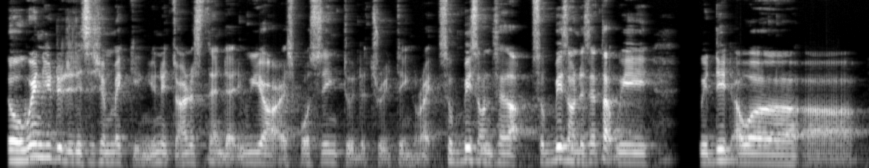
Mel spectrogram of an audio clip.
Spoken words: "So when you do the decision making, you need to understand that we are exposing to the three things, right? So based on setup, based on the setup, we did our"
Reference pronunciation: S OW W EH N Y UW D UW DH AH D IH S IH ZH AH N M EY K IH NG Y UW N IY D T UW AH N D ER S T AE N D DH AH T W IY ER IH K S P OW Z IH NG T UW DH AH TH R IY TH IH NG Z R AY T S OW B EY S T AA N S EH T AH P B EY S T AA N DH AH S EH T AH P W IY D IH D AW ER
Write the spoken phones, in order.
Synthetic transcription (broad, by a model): S OW W EH N Y UW D UW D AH D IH S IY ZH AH N M EY K IH NG Y UW N IY D T UW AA N D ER S T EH N D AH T W IY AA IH K S P OW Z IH NG T UW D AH T R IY T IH NG R AY T S OW B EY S AA N S EH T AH P B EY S AA N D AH S EH T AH P W IY D IH D AW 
